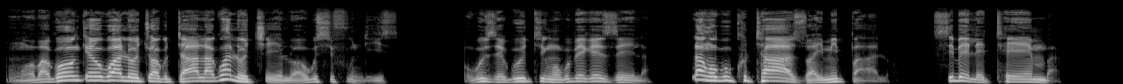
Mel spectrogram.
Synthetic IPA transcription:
ŋɔβaɣɔŋkʼɛɔɣwalɔt͡ʃʼwaɣud̥ʱalaɣwalɔt͡ʃʼɛlwauɣusifundʱiːsḁ | uɣuzɛɣutʰiŋoɣuβɛɣɛzɛla | laŋoɣukʰutʰazwaimib̥ʱa̰ːlɔ | siβɛlɛtʰɛːmbʱa̰

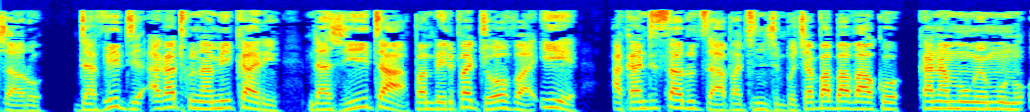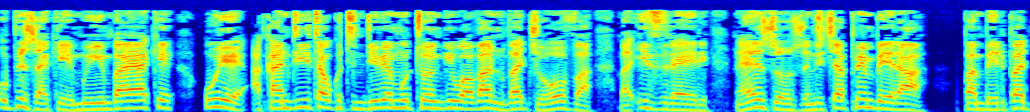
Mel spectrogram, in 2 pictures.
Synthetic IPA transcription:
o | dʱavʱidʱiʔakati̥kunamikaɾi | ndaʐiːtapambe̞ɾipad͡ʒe̞ɦo̞vʱaʔije̞ | akandisaɾud͡zap̬at͡ʃinʐimbo̞t͡ʃaɓaɓaʋaːko̞kanamumwe̞mun̤uʔup̬iʐake̞muimbajaːke̞ | uje̞ʔakandiːtak̬ut̬indiʋe̞muto̞ŋɡiwaʋan̤uʋad͡ʒe̞ɦo̞vʱaʋaʔis̬rae̞ːɾinaiʐo̞ʐo̞ndit͡ʃape̞mbe̞ɾa | pambe̞ripa

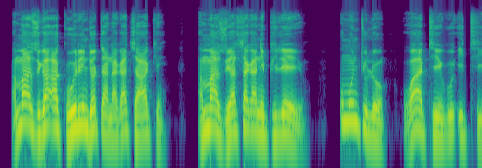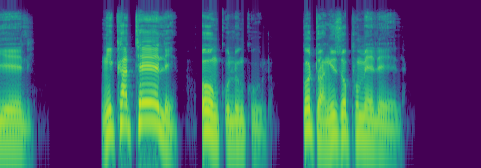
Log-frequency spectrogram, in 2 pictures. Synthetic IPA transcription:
a̰mazwiɣaʔːɡ̥ʱuɾiːndʱɔd̥ʱanaɣad̥ʒ̥ʱaːkʰɛ | a̰mazwiaɬaɣanipʰilɛːjɔ | umuntʼulɔ | watʰiɣuʔitʰijeːli | ŋikʰatʰɛlɛ | owuŋkʼuluŋkʼuːlu | ɣɔd̥ʱwaŋizɔpʰumɛlɛːla

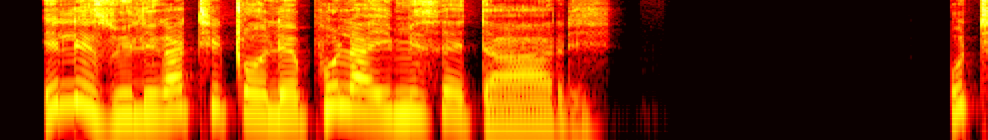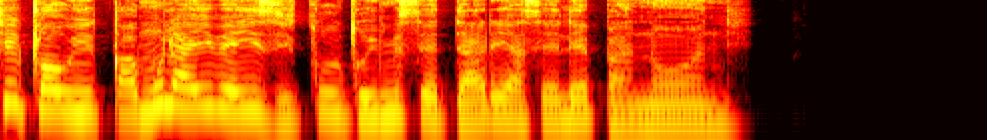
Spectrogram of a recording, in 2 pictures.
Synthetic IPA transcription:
ilizwiliɣatʰiǁɔlepʰulaimisɛd̥ʱaːri | utʰiǁɔujiǃamulaiβɛiziǀuǀuimisɛd̥ʱarijasɛlɛb̥ʱanoːni

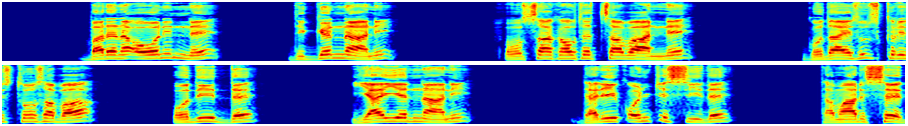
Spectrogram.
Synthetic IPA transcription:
bɐɾɛnɐo̞ːnɪnːɛ | d̪ɪɡːɛnːaːn | t͡sʼo̞ːsːaːkɐwʊt̪ɛt͡sːaβaːnːɛ | ɡɔd̪aːjɛs̬ʊs̬kɪɾɪs̬t̪o̞ːs̬ɐbaː | ɔd̪iːd̪ːɛ | jɐjːɛnːaːn | d̪ɐɾiːkʼɔnt͡ʃʼːɪsːiːd̪ɛ | t̪ɐmaːɾɪsːe̞ːd̪

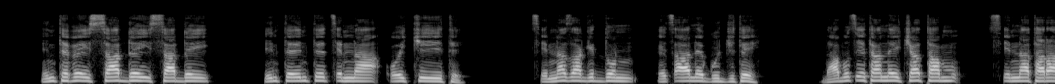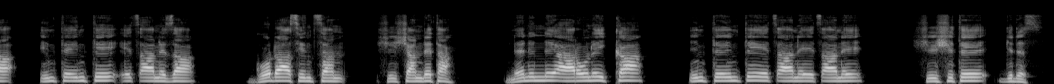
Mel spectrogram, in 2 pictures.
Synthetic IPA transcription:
ʔɪnt̪ːɛfɛɪsːaːd̪ːɛjɪsːaːd̪ːɛj | ɪnt̪ːɛɪnt̪ːɛt͡sʼɪnːɐɔjkːɪjiːt̪ɛ̰ | t͡sʼɪnːɐzɐɡɪd̪ːɔn | ɛt͡sʼaːnɛɡʊd͡ʒːɪt̪ɛ | daːmʊt͡sʼet̪ɐnːɛɪt͡ʃːɐt̪ɐm | t͡sʼɪnːɐt̪ɐɾɐ | ɪnt̪ːɛɪnt̪ːɛːt͡sʼaːnɛzɐ | ɡɔd̪aːsɪnt͡sːɐn | ʃiːʃːɐnd̪ɛt̪ɐ | nɛnɪnːɛaːɾoːnɛjkːɐ | ɪnt̪ːɛɪnt̪ːɛɛt͡sʼaːnɛːt͡sʼaːnɛ | ʃiːʃːɪt̪ɛɡɪd̪ɛs

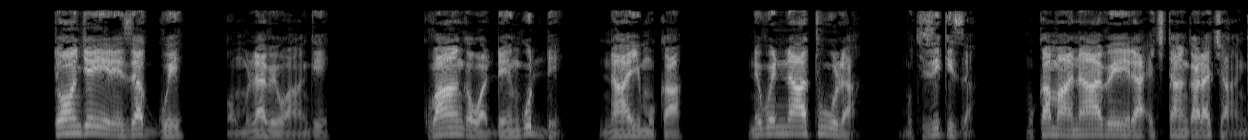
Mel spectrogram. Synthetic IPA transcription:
to̞ːɲɟejeɾe̞zaɡwe̞ | o̞mulaβe̞wa̰ːŋɡe̞ | kuβaːŋɡawadːe̞ːŋɡudːe̞̰ | naːjimuka | ne̞βwe̞nːaːtuːla̰ | muciziciza̰ | mukamanaːβe̞ːɾaʔe̞ci̥taːŋɡalaca̰ːŋɡe

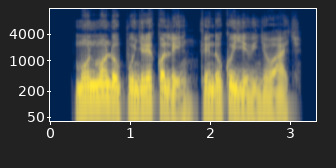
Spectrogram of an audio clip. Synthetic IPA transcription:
monmondopwoɲd͡ʒɾekɔlɪŋkendokojewiɲd͡ʒɔwat͡ʃ

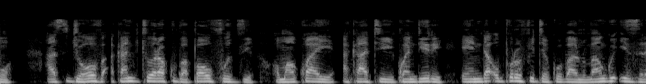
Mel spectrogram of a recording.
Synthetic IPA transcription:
asid͡ʒe̞ɦo̞vʱaʔakandito̞ɾakub͡vapaufud͡ziɦwamakwaiakatikwandiɾie̞ndaʔupro̞fit̬e̞kuʋan̤uʋaŋɡuʔis̬ra

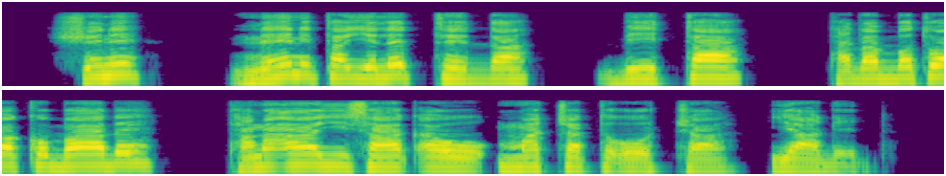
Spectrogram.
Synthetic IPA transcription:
ʃɪn | ne̞ːnɪt̪ɐjɛlɛt̪ːe̞ːd̪ːɐ | biːt̪ːaː | t̪ɐd̪ɐbːɔt̪ʊwaːkːɔbaːd̪ɛ | t̪ʰɐnɐʔaːjɪsaːkʼɐwomɐt͡ʃːɐt̪ːɔo̞ːt͡ʃːaː | jaːɡḛːd̪ːɐ̥

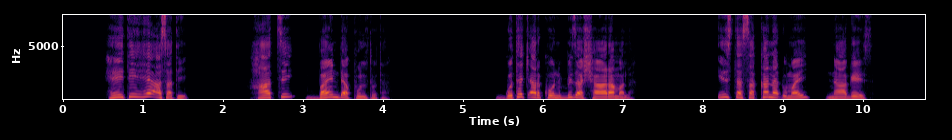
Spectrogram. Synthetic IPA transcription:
hɛjt̪ɪɦɛɐsɐt̪ɪ | haːt͡sːɪbɐjnd̪ɐpʊlt̪ːɔt̪ɐ | ɡɔt̪ɐt͡ʃʼɐɾkːɔnbɪzɐʃaːɾɐmɐlɐ | ɪst̪ːɐsɐkːɐnɐɗʊmɐj | naːɡe̞ːs

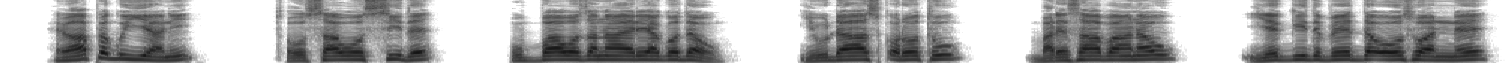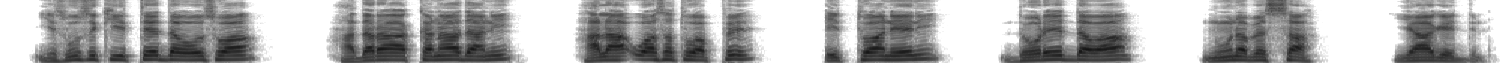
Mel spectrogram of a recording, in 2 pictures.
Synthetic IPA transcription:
hɛwaːpːɛɡʊjːɪjaːn | t͡sʼo̞ːsːaːwo̞ːsːiːd̪ɛ | ʊbːaːwɔzɐnaːɛɾɪjaːɡɔd̪ɐw | jɪhʊd̪askʼɔɾɔt̪ʊ | bɐɾɛs̬aːbaːnɐw | jɛɡːiːd̪ɪbe̞ːd̪ːɐo̞ːs̬ʊwaːnːɛ | jɛs̬uːs̬ɪkiːt̪ːe̞ːd̪ːɐo̞ːsʊwaː | hɐ̰d̪ɐɾaɐkːɐnaːd̪ɐn | hɐlaːʔʊɐs̬ɐt̪ʊwaːpːɛ | ɪt̪ːʊwaːne̞ːnɪ | d̪o̞ːɾe̞ːd̪ːɐwaː | nuːnɐbɛsːɐ | jaːɡe̞ːd̪ːɪnɔ̥

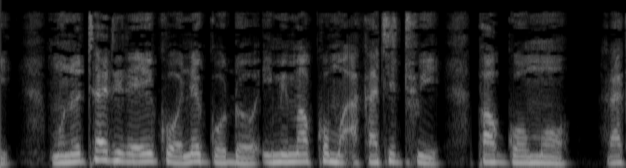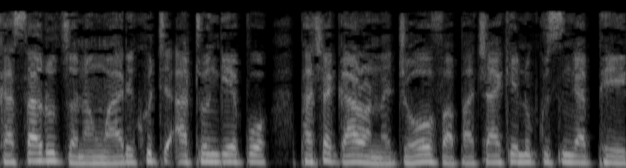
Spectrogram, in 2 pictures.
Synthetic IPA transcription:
muno̞tariraiko̞ne̞ɡʱo̞ɗo̞ʔimimako̞moʔakatitwipaɡʱo̞mo̞ | rakasaɾud͡zwanamwaɾikutiʔato̞ŋɡe̞po̞pat͡ʃaɡʱarwanad͡ʒe̞ɦo̞vʱapat͡ʃake̞no̞kusiŋɡape̞ːri

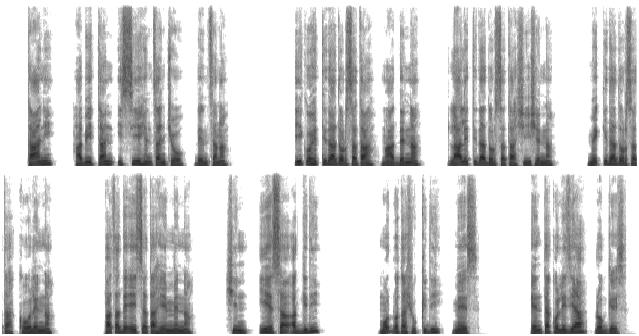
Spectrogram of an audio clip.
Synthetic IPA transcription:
t̪aːnɪ | hɐbiːt̪ːɐnɪsːɪɛɦɛnt͡sːɐnt͡ʃːɔd̪ɛnt͡sːɐnɐ | ʔɪkʼɔhɛt̪ːɪd̪ɐd̪ɔɾsɐt̪ɐmaːd̪ːɛnːɐ | laːlɛt̪ːɪd̪ɐd̪ɔɾsːɐt̪ɐʃiːʃɛnːɐ | mɛkʼːɪd̪ɐd̪ɔɾsːɐt̪ɐko̞ːlɛnːɐ | pɐt͡sʼɐd̪ɛʔɛjsːɐt̪ɐɦe̞ːmːɛnːɐ | ʃɪn | ɪhɛsːɐʔɐɡːɪd̪ɪ | mɔɗːɔt̪ɐʃʊkːɪd̪ɪ | meːs | ʔɛnt̪ːɐkɔlɪzɪjaːɗɔɡːe̞ːs

